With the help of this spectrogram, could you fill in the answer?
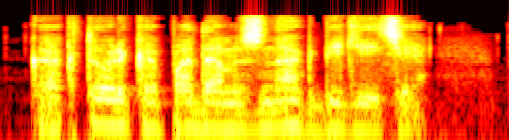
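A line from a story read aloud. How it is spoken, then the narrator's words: Whispered. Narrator (Russian): прошептал Коридон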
